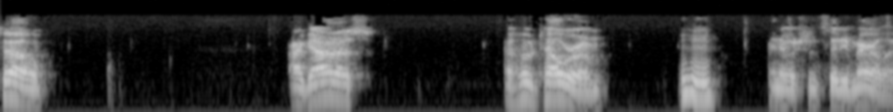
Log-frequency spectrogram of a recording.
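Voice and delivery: speaking through a mouthful while chewing. Starting a story while eating ice cream, talking with mouth full. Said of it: "I gotta chew my way through this".

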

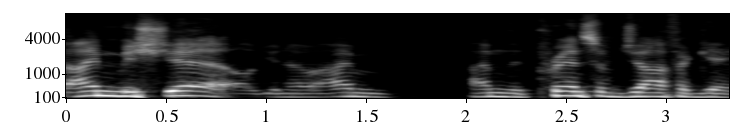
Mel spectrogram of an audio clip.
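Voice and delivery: put-on deep-voiced man's voice. Retelling how a man who saw the oud introduced himself: Michel's deep voice. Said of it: "he just has this deep voice".

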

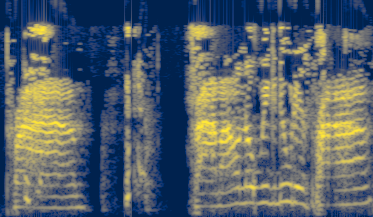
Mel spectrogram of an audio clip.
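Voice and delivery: put-on country voice with southern accent. Talking about Transformers, the speaker addresses Prime in an Ironhide southern accent impression. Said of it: "So I can talk with a southern accent".

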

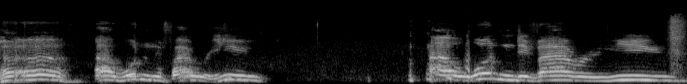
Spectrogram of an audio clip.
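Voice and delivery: high-pitched, slow, stretched delivery. Retelling a heckler's warning from the back of a club: imitating a heckler's warning. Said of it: "this is a pretty good impression of what I heard".

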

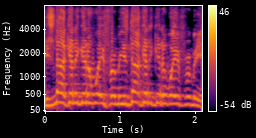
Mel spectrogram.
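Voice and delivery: high, acted screaming, said twice. Retelling how Zulu walked off at the end of a promo: imitating Zulu screaming. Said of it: "he's screaming".

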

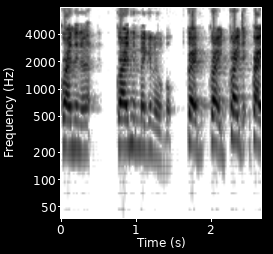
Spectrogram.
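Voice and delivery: mock fast, calm, forceful tone. Showing own version of shouting game commands: imitating own fast calm forceful commands. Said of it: "very quickly and very calmly and very forcefully".

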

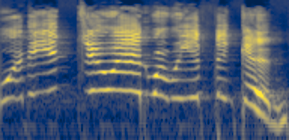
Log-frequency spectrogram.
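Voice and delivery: mock, very high-pitched, swooping yell. Recounting finding a man passed out in a parking lot, the speaker retells yelling at him. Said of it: "And I'm yelling at him".

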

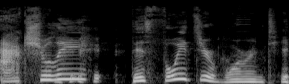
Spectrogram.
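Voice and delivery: slow, calm, collected, pleasant tone. Repeating a store employee's reply to an angry customer: imitating a pleasant calm voice. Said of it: "The most pleasant voice, just calm and collected".

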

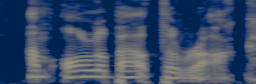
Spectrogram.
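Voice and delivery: put-on British accent, high and slow. Saying what a british person would say: put-on british accent. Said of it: "something that a British person would say".

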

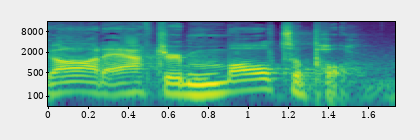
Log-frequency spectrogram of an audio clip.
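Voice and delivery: plain

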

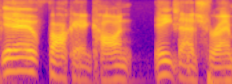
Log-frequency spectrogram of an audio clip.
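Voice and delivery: put-on British accent. Playing a made-up British man, deliver this in a put-on British accent. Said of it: "That was British McEnglish man".

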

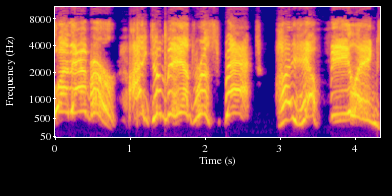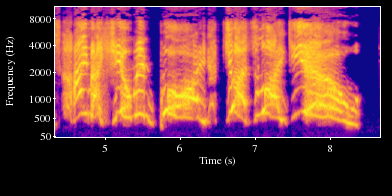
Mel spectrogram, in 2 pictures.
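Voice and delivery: very high, deliberate, drawn-out yelling. Arguing with a partner who keeps pushing you around: shouting. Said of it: "Use your indoor voice".

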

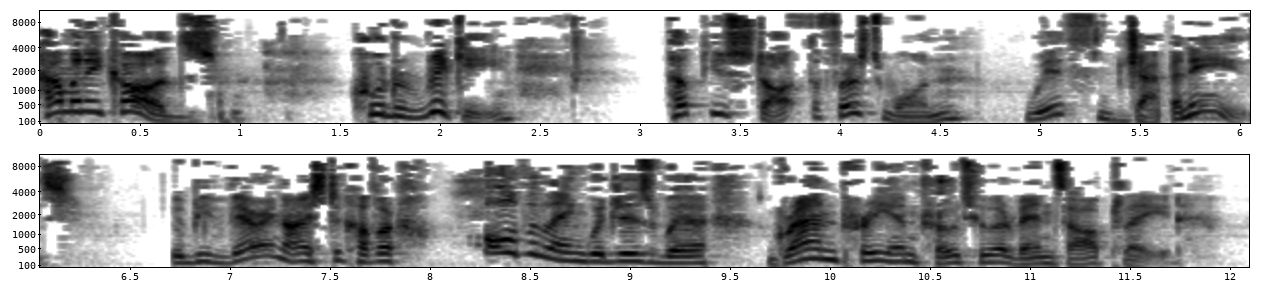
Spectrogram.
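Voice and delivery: put-on English accent. Reading a request about Magic card translations aloud, English accent. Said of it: "aren't you supposed to read it with an English accent?".

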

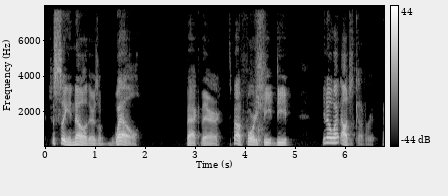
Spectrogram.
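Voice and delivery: dark, menacing, ominous, foreboding delivery. Quoting what the guy told them, in a mock-ominous tone. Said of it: "very ominously is like".

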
